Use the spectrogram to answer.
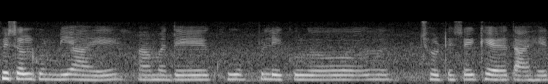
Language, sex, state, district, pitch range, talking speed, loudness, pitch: Marathi, female, Maharashtra, Nagpur, 215-230 Hz, 120 wpm, -18 LUFS, 220 Hz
